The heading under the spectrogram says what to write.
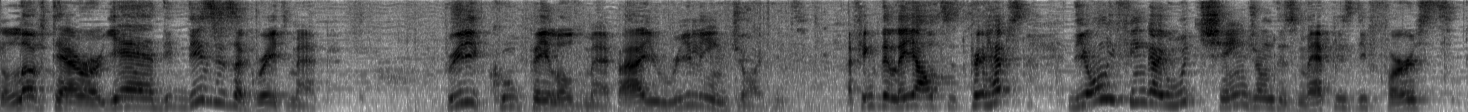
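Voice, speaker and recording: A young Brazilian man with a Brazilian Portuguese accent and a slightly high, fairly bright voice streams live gameplay. He chats casually with his chat, restarting sentences often and saying "you know" a lot.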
